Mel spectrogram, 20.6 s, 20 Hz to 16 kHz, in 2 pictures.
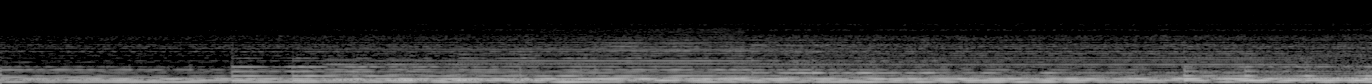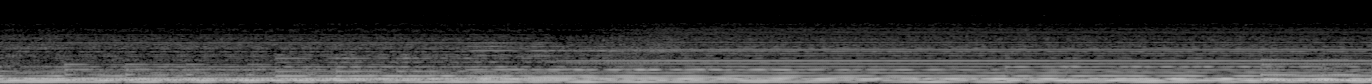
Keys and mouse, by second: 0.3 alt+click, 1.1 ctrl+alt+click, 1.6-5.5 alt+drag, 5.8 click, 8.8-10.2 alt+drag, 10.4-10.7 alt+shift+drag, 10.9-12.0 alt+drag, 13.7 click, 14.0 drag, 14.6 click, 15.1 shift+click, 15.8 shift+click, 16.6 shift+click, 17.0-17.5 drag, 18.1-19.0 drag.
